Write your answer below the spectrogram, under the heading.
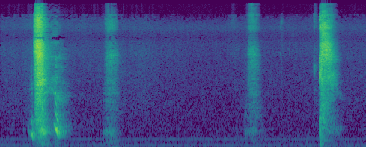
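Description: A run of small, sharp sneezes, some coming in quick pairs, with pauses between them.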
